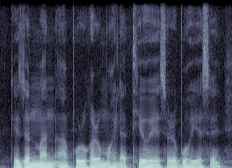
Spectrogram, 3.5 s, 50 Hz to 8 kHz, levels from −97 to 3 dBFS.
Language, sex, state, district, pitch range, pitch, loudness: Assamese, male, Assam, Kamrup Metropolitan, 100-105 Hz, 100 Hz, -17 LUFS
